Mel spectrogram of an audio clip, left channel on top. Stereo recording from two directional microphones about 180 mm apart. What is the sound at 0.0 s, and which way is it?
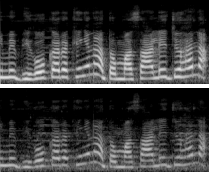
A woman's voice, 35° left (ahead or behind).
